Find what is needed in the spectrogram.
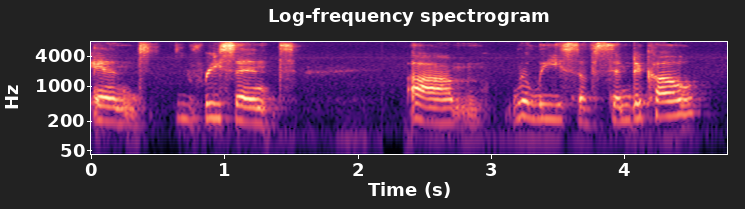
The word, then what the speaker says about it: Symdeko: It is Symdeko. – You're saying it the right way. – Symdeko. – Yeah. – Symdeko rhymes with Kalatico.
